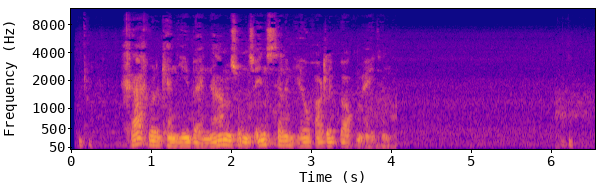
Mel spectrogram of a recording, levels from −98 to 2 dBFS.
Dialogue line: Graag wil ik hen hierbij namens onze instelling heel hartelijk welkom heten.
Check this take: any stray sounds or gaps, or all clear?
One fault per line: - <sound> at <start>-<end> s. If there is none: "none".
none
